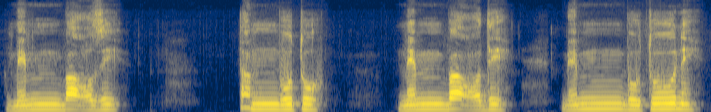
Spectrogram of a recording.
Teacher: ہم نون کو میم میں بدل دیں گے، نون ساکن کے بعد با آنے کی وجہ سے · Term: اقلاب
